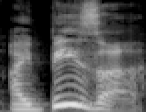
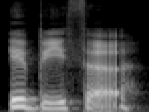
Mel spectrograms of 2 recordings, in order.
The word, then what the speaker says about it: Ibiza: I usually hear people say Ibiza. – Ibiza. I mean, that's probably a more accurate vowel sound than what I was doing. – Soft I and then a TH for the Z.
